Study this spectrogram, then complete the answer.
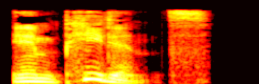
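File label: "impedance", British English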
